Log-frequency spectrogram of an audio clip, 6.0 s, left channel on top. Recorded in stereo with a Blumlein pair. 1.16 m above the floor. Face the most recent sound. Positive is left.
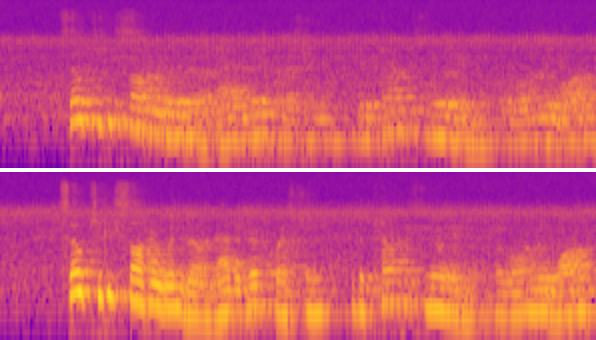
turn(degrees=-35)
